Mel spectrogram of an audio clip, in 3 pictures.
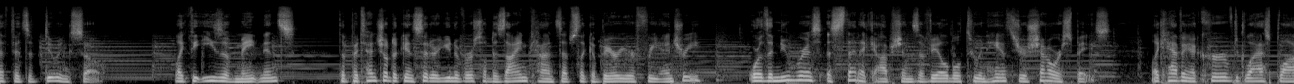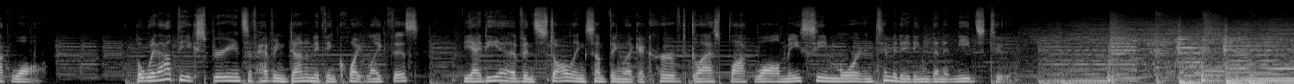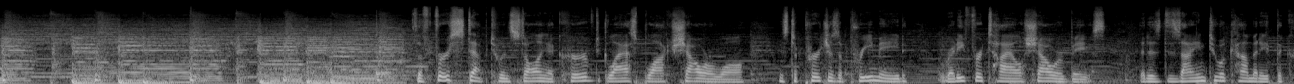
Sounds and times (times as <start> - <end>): Speech: 0.0 - 1.1, 1.8 - 13.4, 14.3 - 23.1, 30.0 - 38.8
Music: 0.0 - 38.8.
